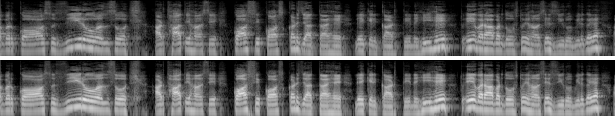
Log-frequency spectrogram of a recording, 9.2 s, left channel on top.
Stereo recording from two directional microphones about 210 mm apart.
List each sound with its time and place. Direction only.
0.0 s speech: 45° right (ahead or behind); by 4.9 s 25° right (ahead or behind)
4.9 s speech: 40° right (ahead or behind)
